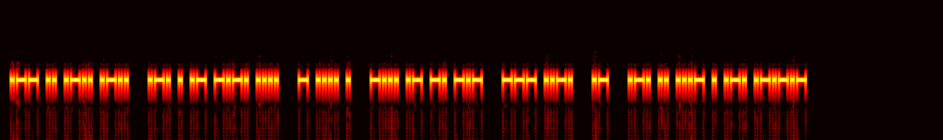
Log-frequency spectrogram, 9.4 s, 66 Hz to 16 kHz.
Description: Morse code, heard as a keyed tone, about 37 wpm, 700 Hz. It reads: WILL REACH THE BANK OF A RIVER.
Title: Sentences from Top 1000 Words - Review Part 6 - 40wpm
